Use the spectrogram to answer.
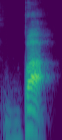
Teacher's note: So when you say B, two lips are touching each other. · the lower lip goes to touch the upper lip for you to be able to produce ba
